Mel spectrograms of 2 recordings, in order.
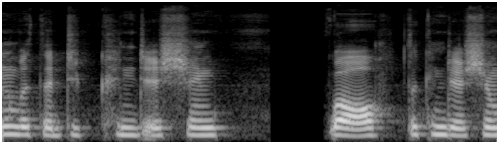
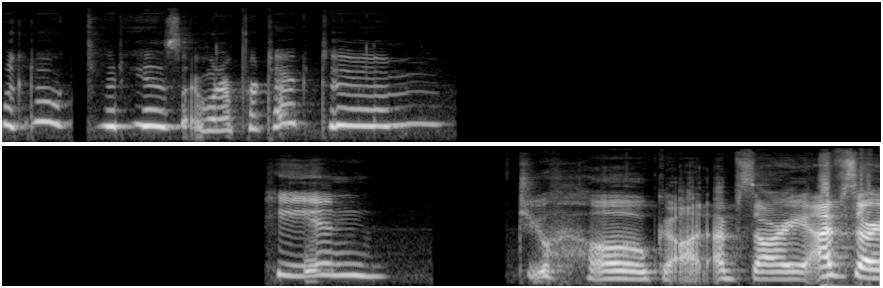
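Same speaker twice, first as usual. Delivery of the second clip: choked-up voice catching with emotion; 7 semitones higher than usual. Talking about a man jeered by audiences, the speaker is getting emotional. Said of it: "I'm getting emotional".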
